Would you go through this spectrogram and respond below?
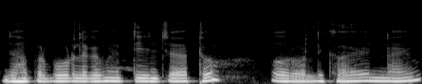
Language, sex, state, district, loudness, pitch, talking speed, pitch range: Hindi, male, Odisha, Nuapada, -13 LUFS, 145 Hz, 185 wpm, 140-150 Hz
